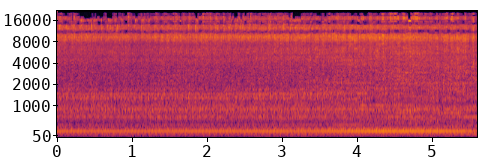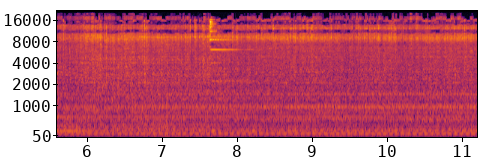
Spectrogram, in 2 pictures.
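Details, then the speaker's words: 90-year-old Gilbarco Model 80 (GMB 80) service station gas pump, rebuilt and running: a steady, even motor hum with a smooth pulse about four per second and no knocks. It is pumping fuel and runs smoothly. "Yes, she's running and she's pumping. She's fully operational. Now that's what you call getting pumped up for New Year's. She runs quite smoothly after 90 years."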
